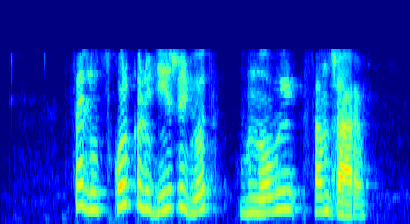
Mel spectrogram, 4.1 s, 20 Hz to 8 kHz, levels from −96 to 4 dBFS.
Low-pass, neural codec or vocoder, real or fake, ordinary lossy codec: 7.2 kHz; none; real; AAC, 16 kbps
